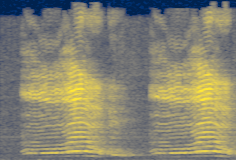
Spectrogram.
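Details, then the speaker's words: Two clear, rising-then-falling melodic cries from a newborn, sounding very musical with consonant intervals such as a fifth: a normal newborn cry. "mais les cris mélodique de bébé entre guillemets normaux sonné de façon très musical"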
